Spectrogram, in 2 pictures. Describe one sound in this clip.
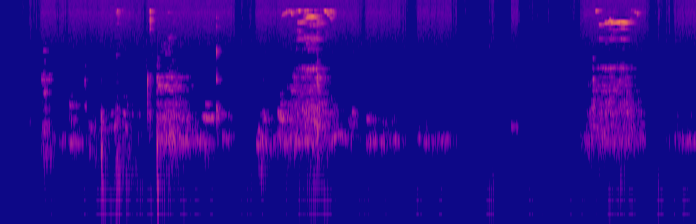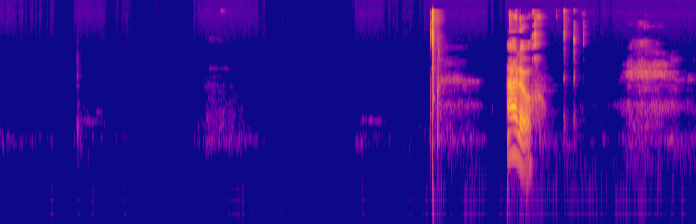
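A young woman speaks quietly and calmly through a microphone.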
